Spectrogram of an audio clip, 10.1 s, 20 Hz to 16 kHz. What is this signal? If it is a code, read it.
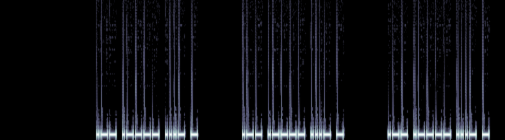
Morse code, heard as a keyed tone, about 28 wpm, 700 Hz. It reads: W1VT W1VT W1VT
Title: USA Call Signs - 4 Characters - Repeated 3x - 28wpm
